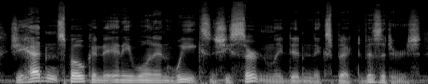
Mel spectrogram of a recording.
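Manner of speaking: usual speaking voice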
